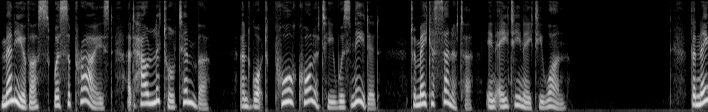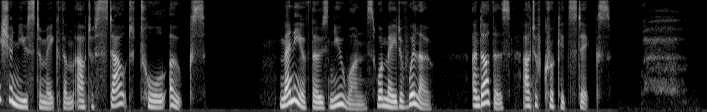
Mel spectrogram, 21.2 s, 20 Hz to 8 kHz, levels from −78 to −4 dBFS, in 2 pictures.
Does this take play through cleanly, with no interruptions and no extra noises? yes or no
no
